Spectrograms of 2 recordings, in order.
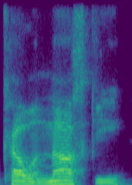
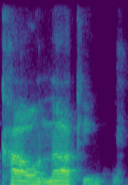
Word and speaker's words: Kownacki: It's Adam Kownacki, not Kownacki. But anyway, salute LDBC 100 for sure. Um, I mean, the fight basically it was exactly what most people expected. Kownacki, we already know what he comes to do.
